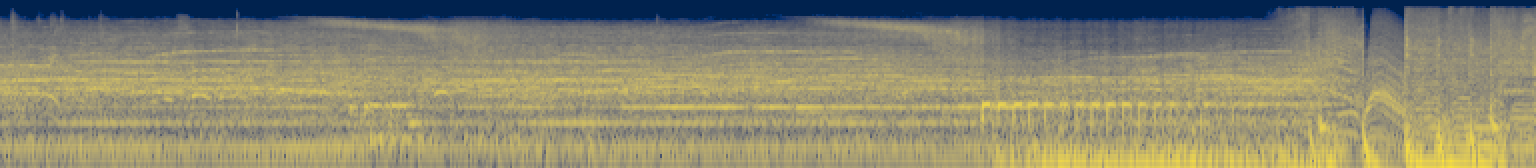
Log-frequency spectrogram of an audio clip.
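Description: Arena rock concert sound: held droning music with a high falling sweep every few seconds over a cheering crowd, then a heavy pulsing low beat comes in about ten seconds in.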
